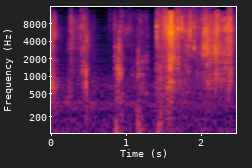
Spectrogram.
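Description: Foil-wrapped trading-card packaging being handled: crinkling and crackling, with a few soft knocks in the middle as it is set down on the stack of boxes.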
